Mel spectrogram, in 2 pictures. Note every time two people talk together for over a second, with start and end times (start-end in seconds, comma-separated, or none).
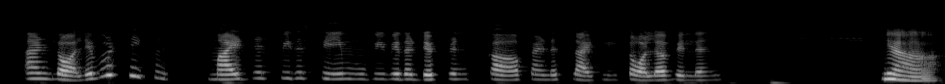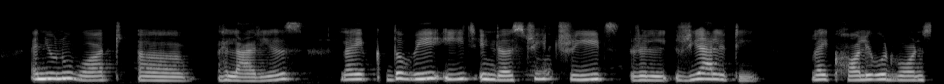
none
